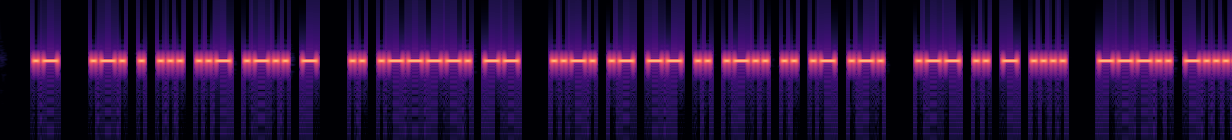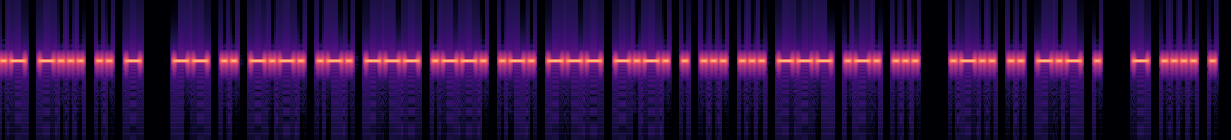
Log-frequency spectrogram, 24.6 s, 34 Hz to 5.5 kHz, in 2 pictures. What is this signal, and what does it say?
Morse code, heard as a keyed tone, about 25 wpm, 600 Hz. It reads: A RESULT I'M FAMILIAR WITH 8-BIT MICROPROCESSORS LIKE THE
